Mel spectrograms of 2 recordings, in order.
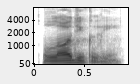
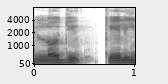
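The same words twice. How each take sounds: First: लॉजिकली said as lo-jik-li, no vowel before li; correct pronunciation. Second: लॉजिकली with the extra a sounded, lo-ji-ke-li; wrong pronunciation. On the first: Teacher giving students the right form, lo-jik-li. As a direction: say लॉजिकली cleanly in three syllables. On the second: Teacher showing students the mistake, a sounded extra a. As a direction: say लॉजिकली the wrong way, a vowel before li. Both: Shown as a demonstration. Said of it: "हम ये लॉजिकली नहीं पढ़ेंगे".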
